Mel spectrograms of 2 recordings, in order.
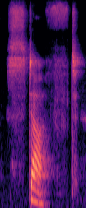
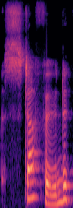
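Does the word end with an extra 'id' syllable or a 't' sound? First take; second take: t sound; id syllable. First: The ending is a short 't' sound. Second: The ending is an extra 'id' syllable. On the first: The speaker calls it right. "that ed ending is going to be pronounced like a t" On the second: The speaker calls it wrong. "it's not stuffed"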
